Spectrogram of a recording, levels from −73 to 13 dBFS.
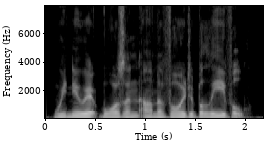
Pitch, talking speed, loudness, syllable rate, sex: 110 Hz, 190 wpm, -17 LUFS, 6.1 syllables/s, male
